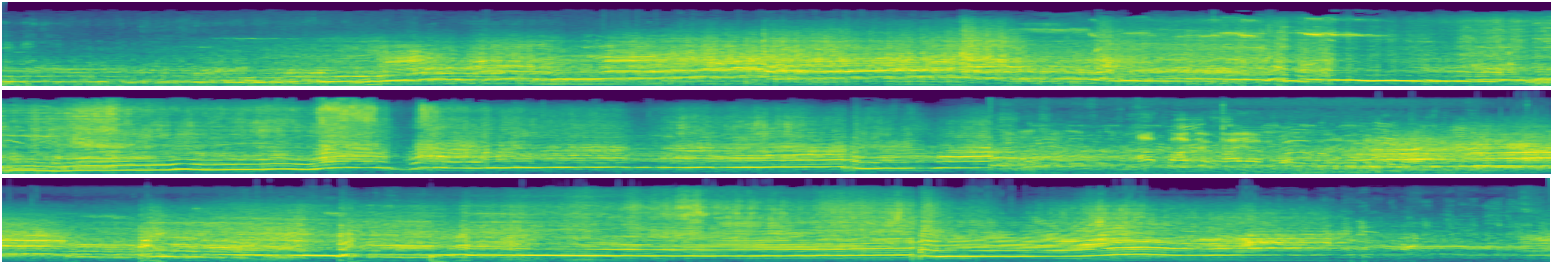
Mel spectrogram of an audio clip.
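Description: Porsche GT rally car's flat-six engine revving hard, its pitch climbing under acceleration and falling away on braking, again and again through a series of corners. The engine note changes abruptly a few times where one pass gives way to another.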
